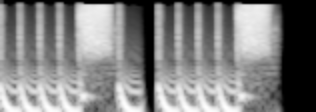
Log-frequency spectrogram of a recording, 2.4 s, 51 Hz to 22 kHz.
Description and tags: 101 Dry glide drum s01
standard riphop drums
101, hip, rip, tempo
